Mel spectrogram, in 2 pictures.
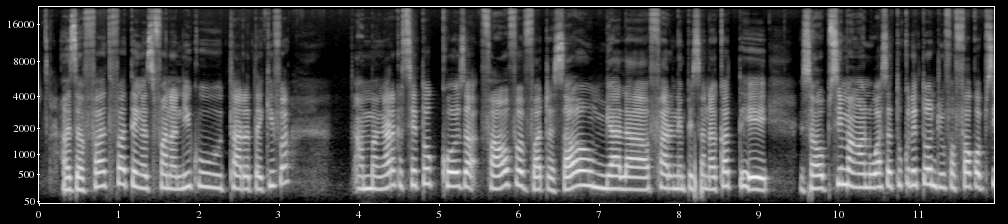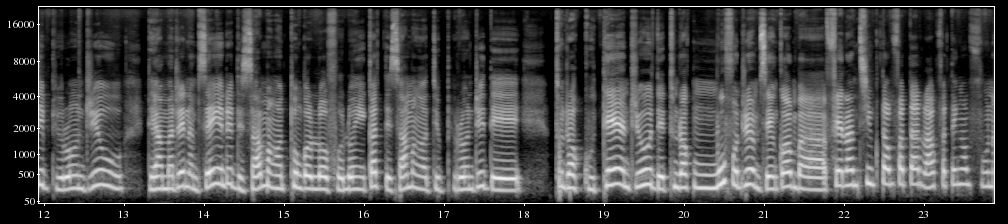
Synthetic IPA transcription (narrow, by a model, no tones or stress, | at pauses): azəfat̪i̥fat̪eŋət͡si̥fananikʲut̪aɾat̪akifa | amimaŋaɾakəset̪okʰozəfaawfavaʈ͡ʂəz̥awmialəfaɾanampesanakat̪ud̪̥e | zawapi̥simaŋanuasət̪ukunet̪oɳɖ͡ʐiufafakapi̥sibiɾonɖ͡ʐiw | d̪̥eamaɳɖ͡ʐenamizeɲaɳɖ͡ʐeud̪ezamaŋanut̪uŋɡaloav̥oloaŋakat̪ud̪̥ezamaŋanud̪ebyɾoɳɖ͡ʐid̪e | t̪uɳɖ͡ʐakuɡ̥ut̪eaɳɖ͡ʐiwd̪et̪uɳɖ͡ʐakumufaɳɖ͡ʐiwamizeaŋkambafelant͡siŋɡu̥t̪amifant̪aɾaku̥fat̪eŋamfunə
